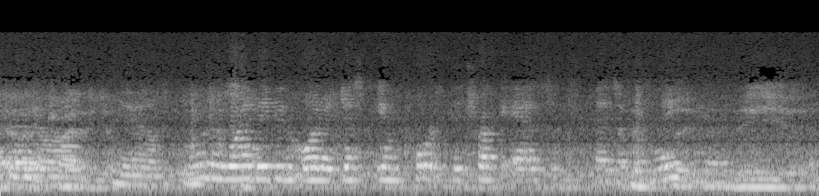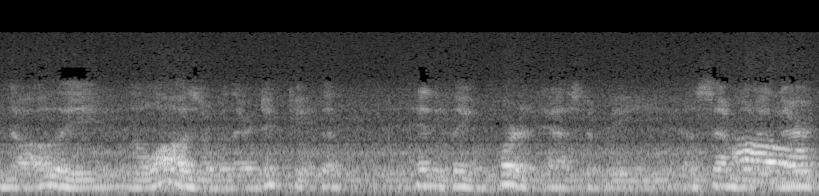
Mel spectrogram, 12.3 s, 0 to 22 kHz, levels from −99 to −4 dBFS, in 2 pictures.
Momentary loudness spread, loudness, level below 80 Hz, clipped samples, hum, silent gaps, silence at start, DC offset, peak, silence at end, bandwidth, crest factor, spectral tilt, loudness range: 11 LU; -24 LUFS; -48 dBFS; under 0.1%; none; none; 0 s; under 0.1%; -8 dBFS; 0 s; 12 kHz; 16 dB; -8.5 dB/octave; 5 LU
